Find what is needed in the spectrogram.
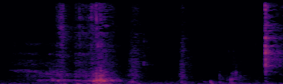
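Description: Faint sounds of a person eating khao piak sen noodle soup: soft chewing and mouth noises, with a few light clicks in the second half.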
